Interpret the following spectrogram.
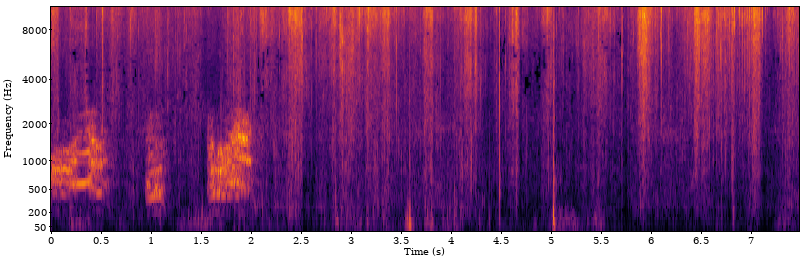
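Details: Grapa of Vallezano, a dog on the scent trail of a wild boar, lets out three quick harsh bays in the opening seconds, followed by rustling footsteps and rural outdoor noise.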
